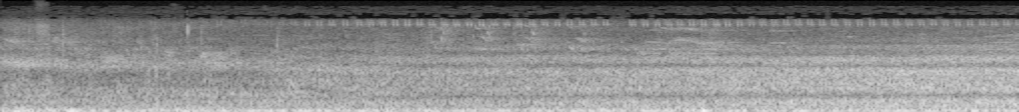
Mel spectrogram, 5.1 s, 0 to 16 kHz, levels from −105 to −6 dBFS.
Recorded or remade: recorded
